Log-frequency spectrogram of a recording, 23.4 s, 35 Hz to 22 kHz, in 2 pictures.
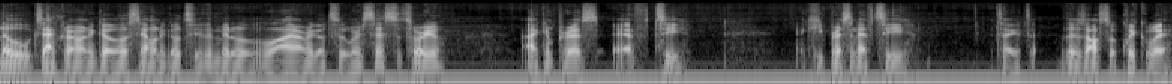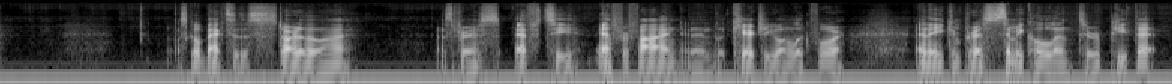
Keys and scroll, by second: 6.2 t, 7.8-11.2 typing, 12.9 Escape, 14.4 0, 16.6 f, 17.0 t, 22.4 ;.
